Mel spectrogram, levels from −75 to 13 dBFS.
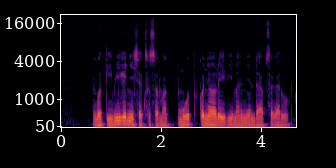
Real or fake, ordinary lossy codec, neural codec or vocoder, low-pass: real; none; none; 19.8 kHz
